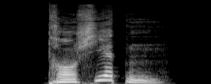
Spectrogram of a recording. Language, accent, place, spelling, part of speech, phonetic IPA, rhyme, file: German, Germany, Berlin, tranchierten, adjective / verb, [ˌtʁɑ̃ˈʃiːɐ̯tn̩], -iːɐ̯tn̩, De-tranchierten.ogg
- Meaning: inflection of tranchieren: 1. first/third-person plural preterite 2. first/third-person plural subjunctive II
